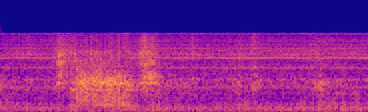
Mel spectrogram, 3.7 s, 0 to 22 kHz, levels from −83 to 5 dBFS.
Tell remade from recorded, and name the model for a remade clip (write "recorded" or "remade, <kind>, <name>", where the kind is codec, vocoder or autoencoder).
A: remade, vocoder, HiFi-GAN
